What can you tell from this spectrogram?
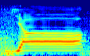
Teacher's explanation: زبان کا بیچ والا حصہ اوپر کے تالو سے لگ کر نکلے گا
